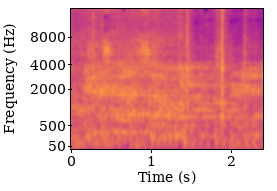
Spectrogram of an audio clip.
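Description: Rock music with guitar playing over the footage, with a single sharp crack near the end.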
